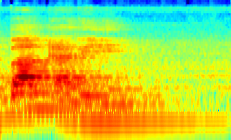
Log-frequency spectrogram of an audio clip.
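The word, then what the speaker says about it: bakarí: a cariño significa panadero y esto se pronuncia bakari y significa panadería este es un par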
